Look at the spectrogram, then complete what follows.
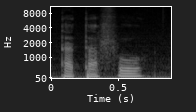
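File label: "tatafo", Nigerian Pidgin, male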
